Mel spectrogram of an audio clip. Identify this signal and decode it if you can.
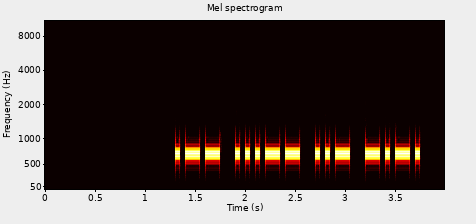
Morse code, heard as a keyed tone, about 25 wpm, 700 Hz. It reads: W3UC
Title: Speed Racing - USA Call Signs 20wpm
